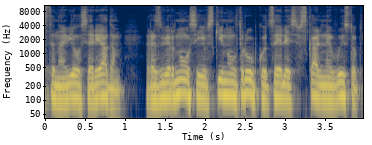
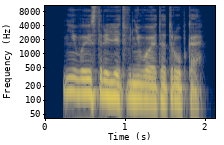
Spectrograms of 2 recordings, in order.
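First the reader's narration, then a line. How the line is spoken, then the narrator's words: Muttering. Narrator (Russian): пробормотал Беляев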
